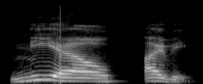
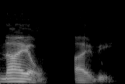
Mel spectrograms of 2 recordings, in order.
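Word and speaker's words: Niele Ivey: from tommy guns can we get the actual pronunciation on her name he is speaking of Neil Ivy not Nile Ivy Niel Ivey you know who I'm talking about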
